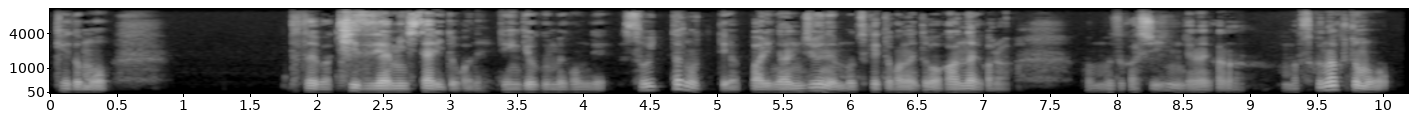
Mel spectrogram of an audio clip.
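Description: Gravelly low-voiced Kansai man musing. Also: a little mellow, no room sound, studio quality. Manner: rambling and musing, thinks aloud with many fillers. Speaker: podcast host. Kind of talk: casual solo monologue.

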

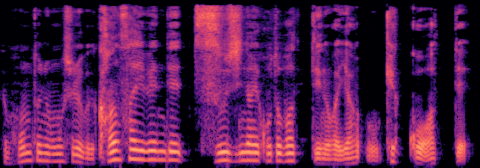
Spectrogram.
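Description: A man's voice: a little high, sing-song, fairly quick, darkish tone, no echo. A man with a Kansai accent hosting a podcast, thinking aloud in a rambling, casual monologue full of fillers. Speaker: podcast host.

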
